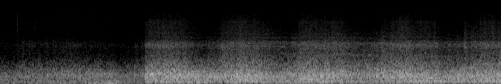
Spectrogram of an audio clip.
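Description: Steady rushing, rumbling noise of a train under way, starting abruptly about a second and a half in over a faint low rumble.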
